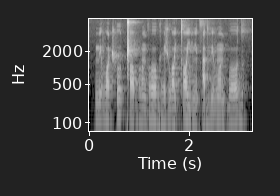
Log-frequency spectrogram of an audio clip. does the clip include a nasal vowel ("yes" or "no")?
yes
